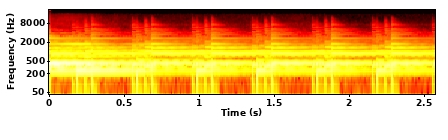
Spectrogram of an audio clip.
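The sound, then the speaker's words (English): A guitar runs through a delay pedal set to a long delay time. A ringing chord sustains while short plucked figures repeat about every 0.4 seconds, the echoes overlapping into a steady, loop-like pulse at even loudness. “This sounds less like a believable kind of a room reverb and more like something otherworldly and artificial. Now let's extend the time of that delay even more.”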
